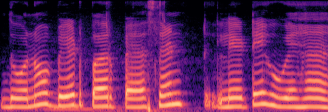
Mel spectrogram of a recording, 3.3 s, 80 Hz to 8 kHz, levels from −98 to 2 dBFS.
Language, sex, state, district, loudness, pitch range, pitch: Hindi, female, Jharkhand, Garhwa, -14 LUFS, 220-270 Hz, 230 Hz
